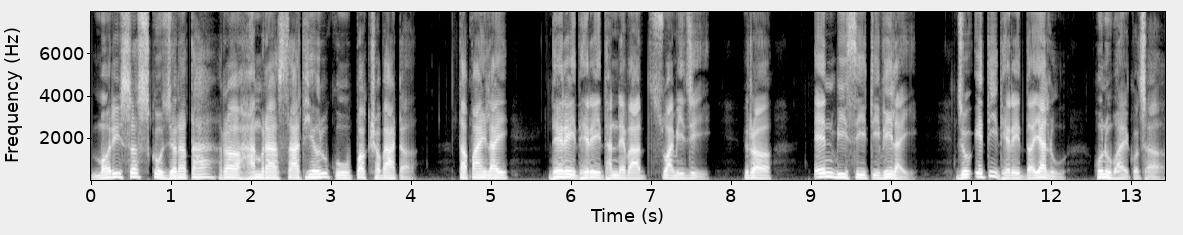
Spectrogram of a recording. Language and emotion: Nepali, neutral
